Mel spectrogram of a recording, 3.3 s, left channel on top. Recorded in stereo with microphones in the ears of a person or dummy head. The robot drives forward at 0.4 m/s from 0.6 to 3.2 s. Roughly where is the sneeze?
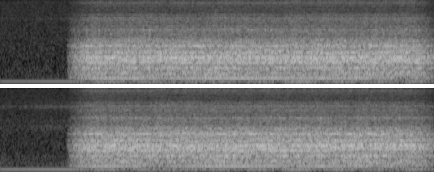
No sneeze in this recording.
